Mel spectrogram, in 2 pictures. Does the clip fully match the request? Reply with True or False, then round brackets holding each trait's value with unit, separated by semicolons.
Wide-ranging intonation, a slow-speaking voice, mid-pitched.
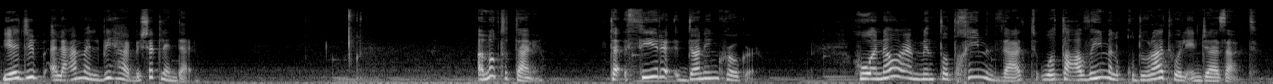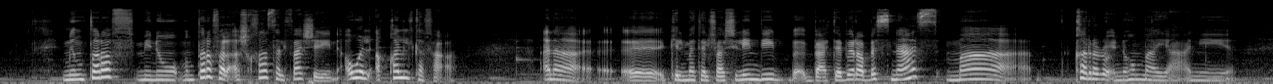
False (6.0 semitones; 90 wpm; 225 Hz)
